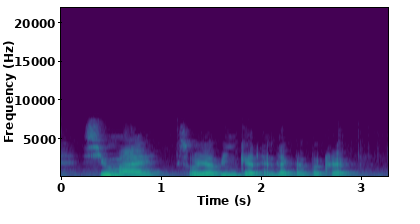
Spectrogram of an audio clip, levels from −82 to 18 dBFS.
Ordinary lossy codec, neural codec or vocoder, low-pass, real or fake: none; none; none; real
